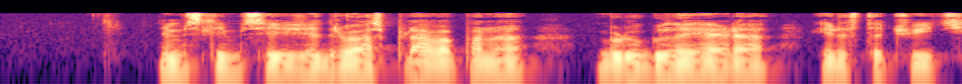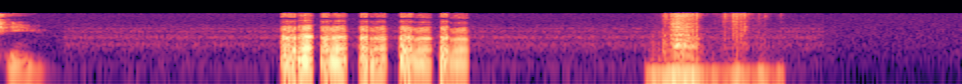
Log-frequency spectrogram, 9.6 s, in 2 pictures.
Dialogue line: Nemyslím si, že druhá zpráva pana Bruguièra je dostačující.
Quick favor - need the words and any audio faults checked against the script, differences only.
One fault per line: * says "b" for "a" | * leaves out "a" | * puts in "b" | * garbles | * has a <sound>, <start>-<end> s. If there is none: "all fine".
* has a laugh, 6.2-7.2 s
* has a squeak, 8.0-8.7 s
